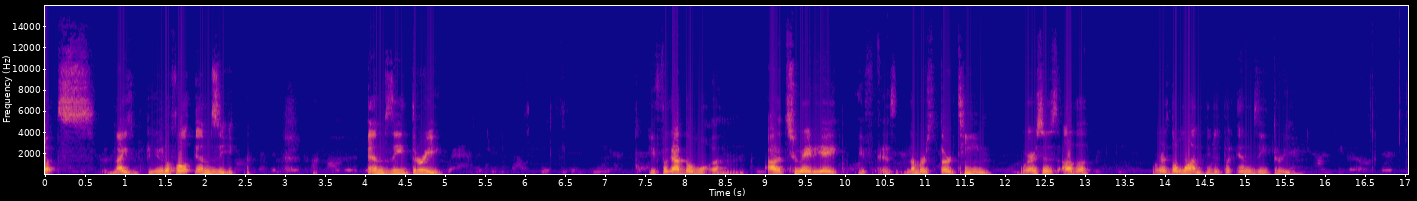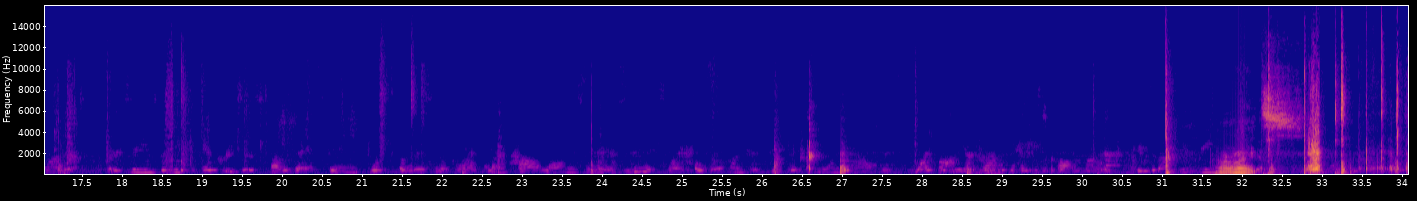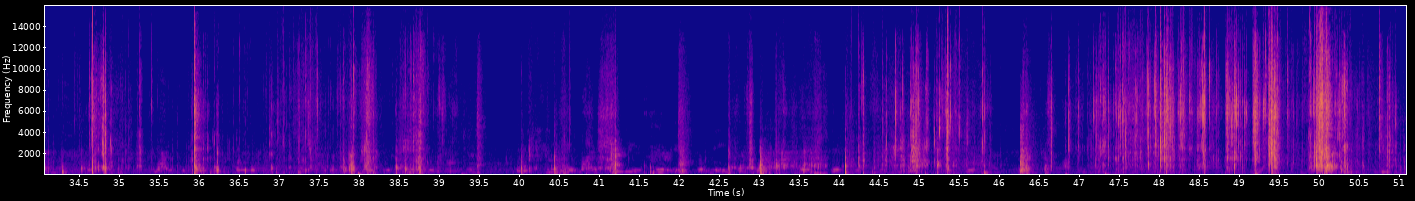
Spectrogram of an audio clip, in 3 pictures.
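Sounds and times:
plastic wrap tearing and crackling: 33.2s - 39.2s, 43.5s - 45.9s, 46.5s - 51.0s.

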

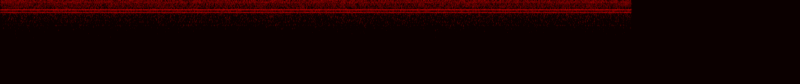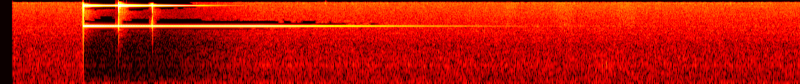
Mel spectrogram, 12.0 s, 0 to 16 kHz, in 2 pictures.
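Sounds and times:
metal hand bell ringing: 6.6s - 9.7s.

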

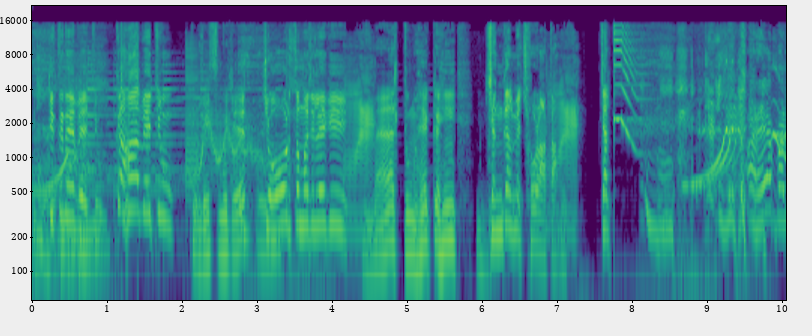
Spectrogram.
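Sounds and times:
man speaking: 0.2s - 7.7s.

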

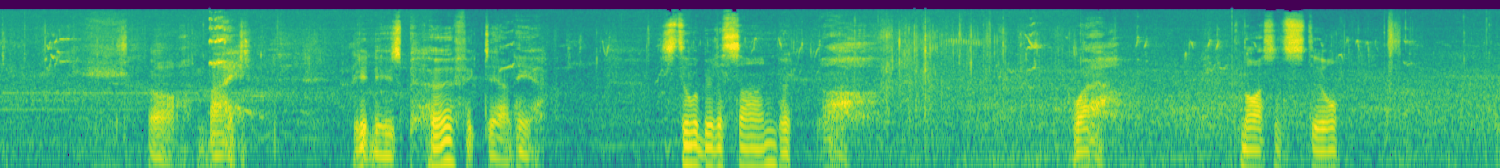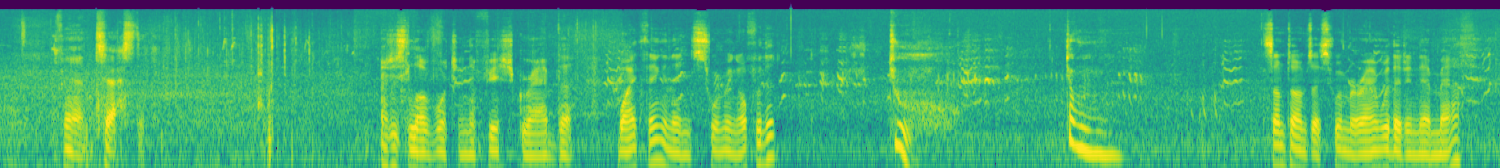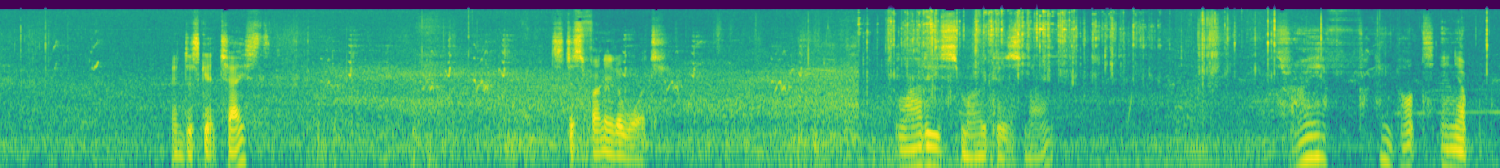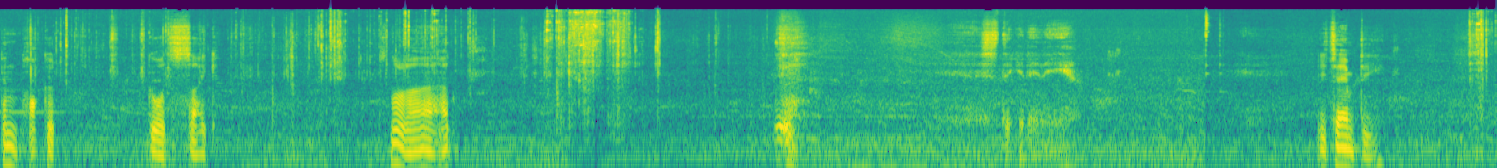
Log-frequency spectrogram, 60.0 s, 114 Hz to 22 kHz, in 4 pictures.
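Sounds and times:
metal key scraping on wood: 38.6s - 43.3s, 44.8s - 51.7s.

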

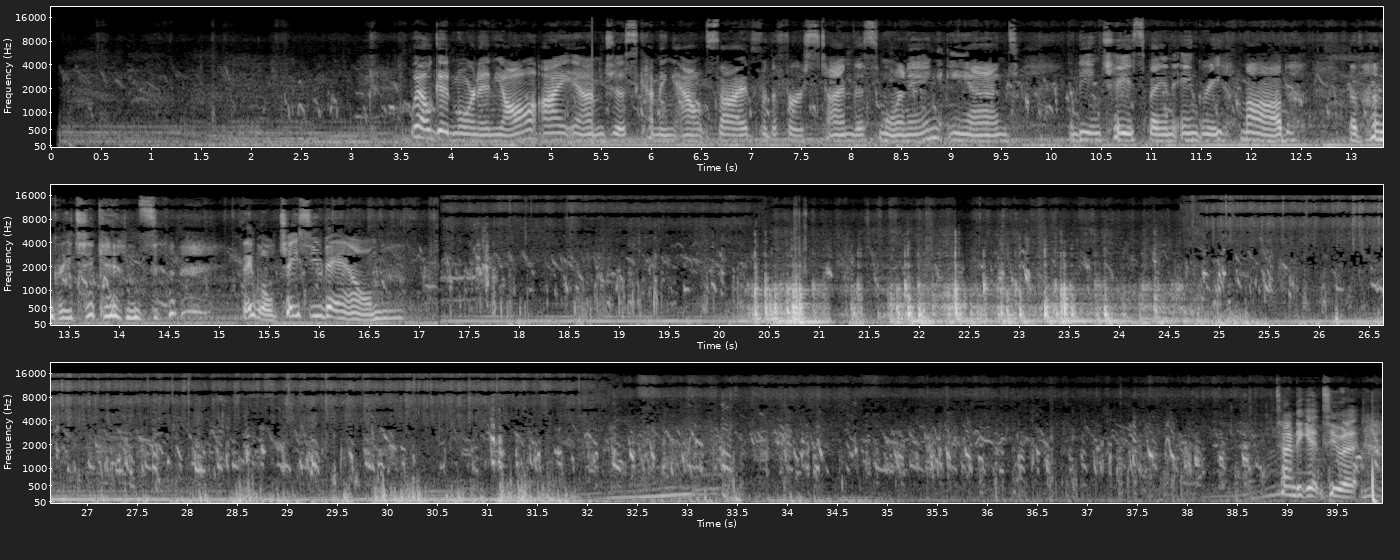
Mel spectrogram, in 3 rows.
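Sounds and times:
chickens clucking and calling: 0.1s - 39.9s.

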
